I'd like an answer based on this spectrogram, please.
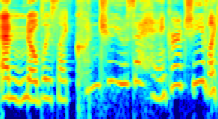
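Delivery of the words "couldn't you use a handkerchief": high-pitched, fed-up, totally over it. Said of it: "he's just so over it".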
